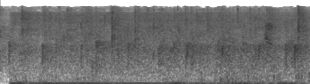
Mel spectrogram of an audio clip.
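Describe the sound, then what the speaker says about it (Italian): Applause effect from the Trader Life Simulator video game, dense steady clapping at moderate volume that starts abruptly and holds for about three seconds, with no voices. "Applausi."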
